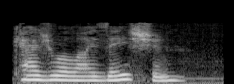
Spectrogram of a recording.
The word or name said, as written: casualization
